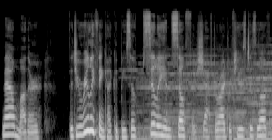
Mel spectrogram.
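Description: A woman's voice: medium pitch, animated, moderate pace, warm tone, soft background music, natural voice. An actress playing an earnest, self-doubting young woman writer in an audio drama, frank in manner. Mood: frank, affectionate. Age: young adult.

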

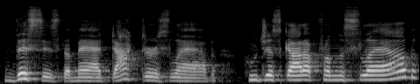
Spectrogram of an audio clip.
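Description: A woman's voice: mid-range voice, unhurried, a little mellow. Theatrical woman reading a spooky picture book. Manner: theatrical, with exclamations and spooky sound effects. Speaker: library story-time reader. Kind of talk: animated picture book storytelling.

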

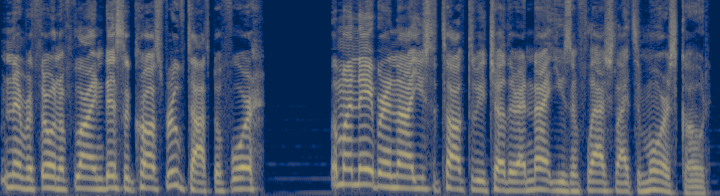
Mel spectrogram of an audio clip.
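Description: An actor playing an upbeat, earnest teenage superhero from New York with an American accent, chatting casually in a video game. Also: male voice, high voice, a little fast, fairly bright tone, clean tone, no room sound, studio quality, faint music behind. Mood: fond. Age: young adult. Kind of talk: game voice acting, casual reflection.

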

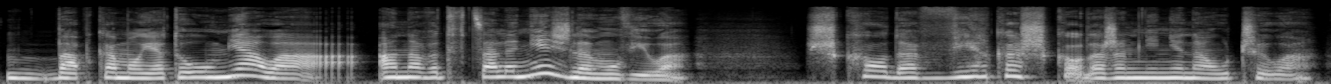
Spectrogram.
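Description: A woman's voice: mid-range voice, moderate pace, pitched above the performer's own voice, natural voice. A woman voicing an earnest, sweet little girl in a children's audiobook, speaking eagerly and plaintively. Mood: wistful. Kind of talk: children's audiobook character acting.

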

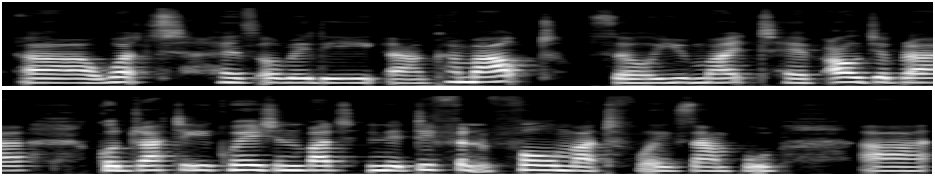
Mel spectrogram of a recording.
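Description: A middle-aged woman from Tanzania with a Tanzanian accent, talking to students as an encouraging maths teacher. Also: medium pitch. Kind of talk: instructional talk to camera for students.

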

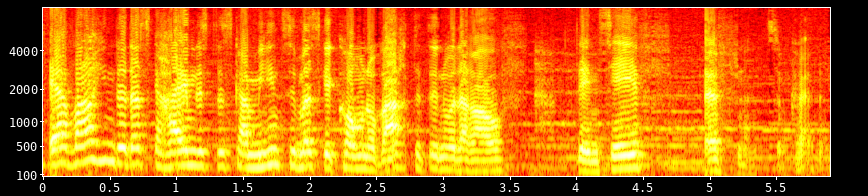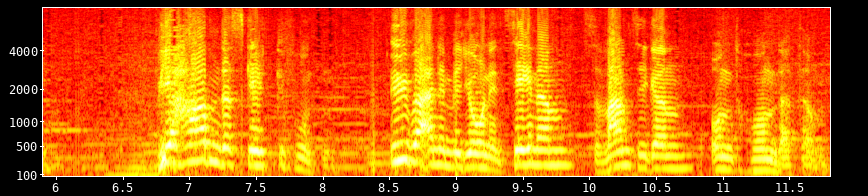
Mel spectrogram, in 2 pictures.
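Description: An older woman acting a shrewd, composed crime writer in a 1950s radio mystery, speaking with deliberate, theatrical phrasing. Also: medium pitch, expressive, a bit bright, close to an everyday voice. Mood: grave, revealing. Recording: vintage radio recording with music.

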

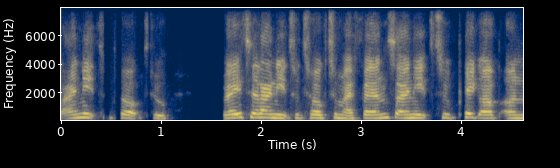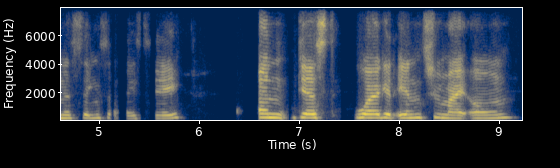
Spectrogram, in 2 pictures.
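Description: A woman's voice: a little high, a bit bright, no room sound, muffled recording. A young woman from Denmark with a Danish accent, speaking English as her second language, rambling with many restarts in a casual interview over a video call. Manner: rambling, frequent restarts and fillers. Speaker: interviewee, fan fiction writer. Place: small indoor room. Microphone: webcam mic on a video call.

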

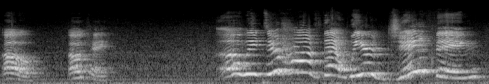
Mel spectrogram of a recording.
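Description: A worried young puppet sailor, played by a woman, grumbles slowly and with exaggeration. The pitch is extremely high and swings widely. It is a children's puppet show picked up in an echoey room. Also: wildly swooping pitch, sharp tone, exaggerated voice. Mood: doubtful. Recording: roomy echo, slightly distant mic, faint noise.

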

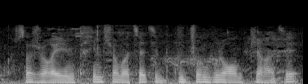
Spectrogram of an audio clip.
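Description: A man's voice: fairly low pitch, level tone, quick pace. A young man with a cold, casually commenting on his game as he plays, rambling with many fillers. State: has a cold, voice a bit off. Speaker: gaming streamer. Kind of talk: casual let's play commentary. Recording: muffled mic with clear background noise.

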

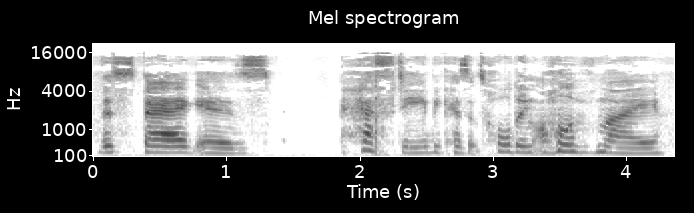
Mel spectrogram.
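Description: A woman vlogger chatting casually about her stitching projects, soft and unhurried, with many ums and pauses and light self-deprecating humor. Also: medium pitch, fairly even intonation. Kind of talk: casual show-and-tell chat.

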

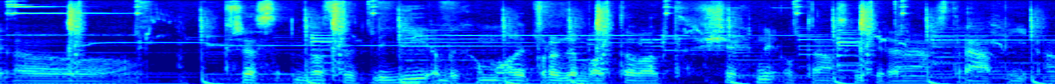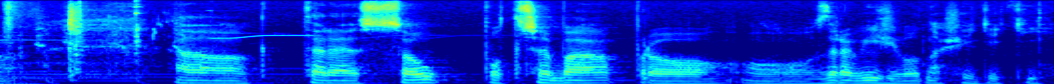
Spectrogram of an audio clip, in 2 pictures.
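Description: A man in his forties from the Czech Republic, talking unscripted to camera in a halting way with many hesitant pauses. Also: lowish voice. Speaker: children's group founder and carer. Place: small colourful indoor children's playroom.

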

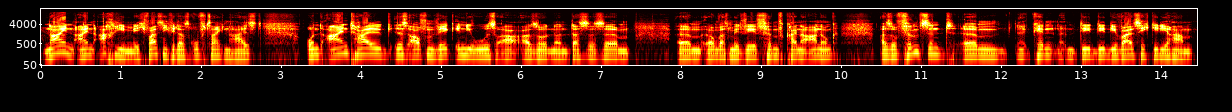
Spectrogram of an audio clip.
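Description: A man with a medium-pitched voice talks casually as a ham radio operator. His delivery is halting, with repeated words, and the sound is dry and close. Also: a bit bright, no room sound. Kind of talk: casual unscripted radio chat.

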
